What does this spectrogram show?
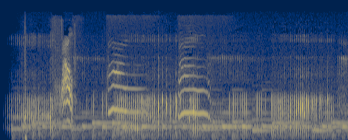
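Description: A cat meowing three times over soft background music with held notes: a short rising call about a second in, another just after two seconds, and a longer drawn-out meow around four seconds.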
